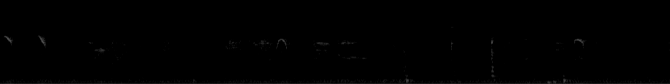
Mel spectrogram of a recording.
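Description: Khaki Campbell ducklings peeping: short, high calls, two in quick succession at the start and a few more scattered later, with a few faint ticks in between.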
